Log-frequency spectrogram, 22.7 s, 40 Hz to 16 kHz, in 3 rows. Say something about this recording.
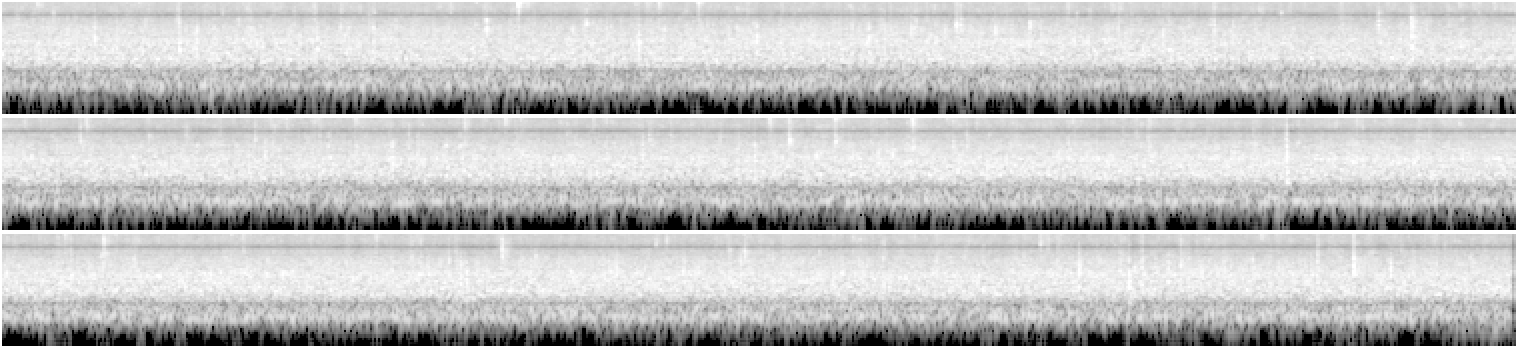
Short clip of heavy rain.
Recorded with a rode NT-5 placed outside window pointing down towards gazebo roof.
Compression and EQ on sample
England, Gazebo, Outside, Rain, Raindrops, Rode-NT5, Weather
